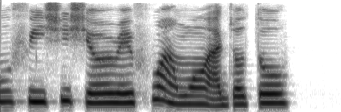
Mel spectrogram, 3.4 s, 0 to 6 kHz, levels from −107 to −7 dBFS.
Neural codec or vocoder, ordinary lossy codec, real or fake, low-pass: none; none; real; 5.4 kHz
